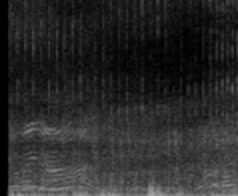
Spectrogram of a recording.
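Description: Small engine running on a homemade raft, driving it across a pond with water churning out behind, while people's voices call out over it.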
